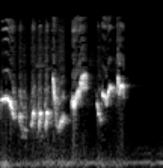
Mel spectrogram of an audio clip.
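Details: Male white-rumped shama singing to attract a female for mating, a quick tumble of buzzy, slurred notes rising to a high whistle, over a steady low hum.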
